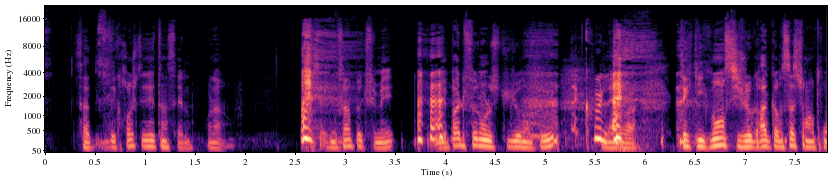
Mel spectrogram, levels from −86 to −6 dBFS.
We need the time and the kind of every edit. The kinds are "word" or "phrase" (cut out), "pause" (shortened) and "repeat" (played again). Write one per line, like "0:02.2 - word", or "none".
0:01.6 - pause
